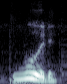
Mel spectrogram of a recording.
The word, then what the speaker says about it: would: The L is silent. Okay, silent L. Silent L. Couldn't. Igual que would. Igual que should.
